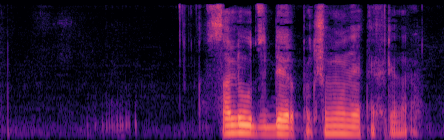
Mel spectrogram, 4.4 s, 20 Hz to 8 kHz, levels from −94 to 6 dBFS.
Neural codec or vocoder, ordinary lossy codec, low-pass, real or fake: codec, 44.1 kHz, 3.4 kbps, Pupu-Codec; MP3, 48 kbps; 7.2 kHz; fake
